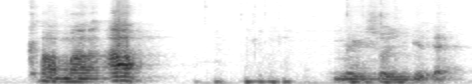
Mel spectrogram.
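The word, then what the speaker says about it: חמאה: Next up is butter, and it's pronounced kama up.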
